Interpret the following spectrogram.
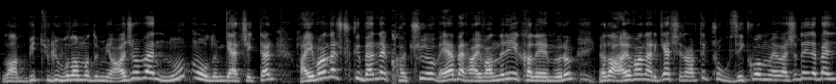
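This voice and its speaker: A man playing a grumpy, unlucky young man in an animated game video, grumbling and exclaiming often. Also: high voice, rapid-fire, hardly any pauses. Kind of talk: animated game role-play.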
